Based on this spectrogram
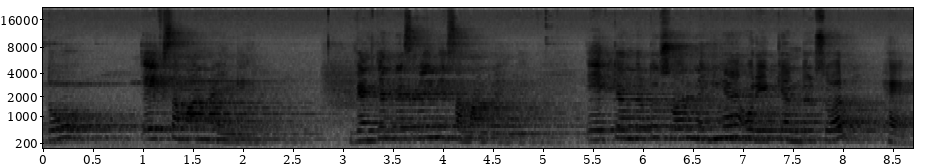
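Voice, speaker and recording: Casting: high-voiced woman teacher, far from the mic, echoey room, asks and answers her own questions. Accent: Hindi, North Indian. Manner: asks questions and answers them herself, stretching key words slowly. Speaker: school teacher. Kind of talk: classroom grammar lesson. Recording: echoey distant room recording with faint noise.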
